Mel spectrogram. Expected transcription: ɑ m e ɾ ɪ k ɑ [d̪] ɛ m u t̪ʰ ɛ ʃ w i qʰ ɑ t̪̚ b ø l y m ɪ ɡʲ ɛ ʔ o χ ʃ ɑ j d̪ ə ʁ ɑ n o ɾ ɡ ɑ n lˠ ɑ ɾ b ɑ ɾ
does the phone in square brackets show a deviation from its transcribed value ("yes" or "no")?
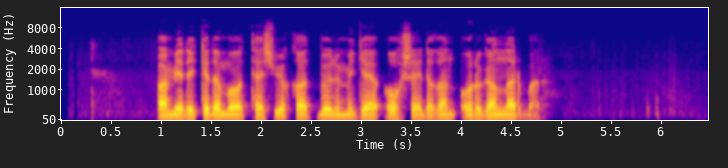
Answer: no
